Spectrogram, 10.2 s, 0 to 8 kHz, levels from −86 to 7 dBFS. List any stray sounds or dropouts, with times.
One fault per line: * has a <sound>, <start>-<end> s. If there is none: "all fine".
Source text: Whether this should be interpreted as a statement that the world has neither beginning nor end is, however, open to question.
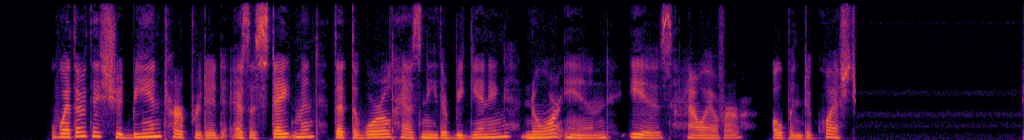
all fine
